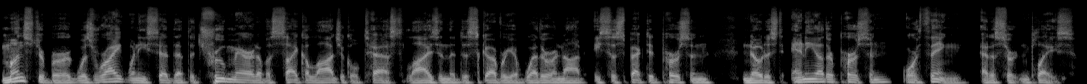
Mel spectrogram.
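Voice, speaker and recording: A man voicing a shrewd, confident male detective who questions in a sharp, probing, sarcastic way, in an audiobook. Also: sits low, no room sound, studio quality. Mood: calm, triumphant. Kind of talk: audiobook character voice.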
